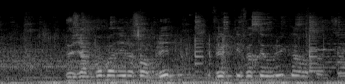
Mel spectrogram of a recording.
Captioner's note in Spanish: Audio hablado en francés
